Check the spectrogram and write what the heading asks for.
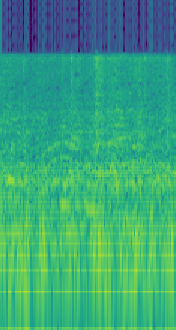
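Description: Indistinct voices of people talking over a steady low rumble.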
